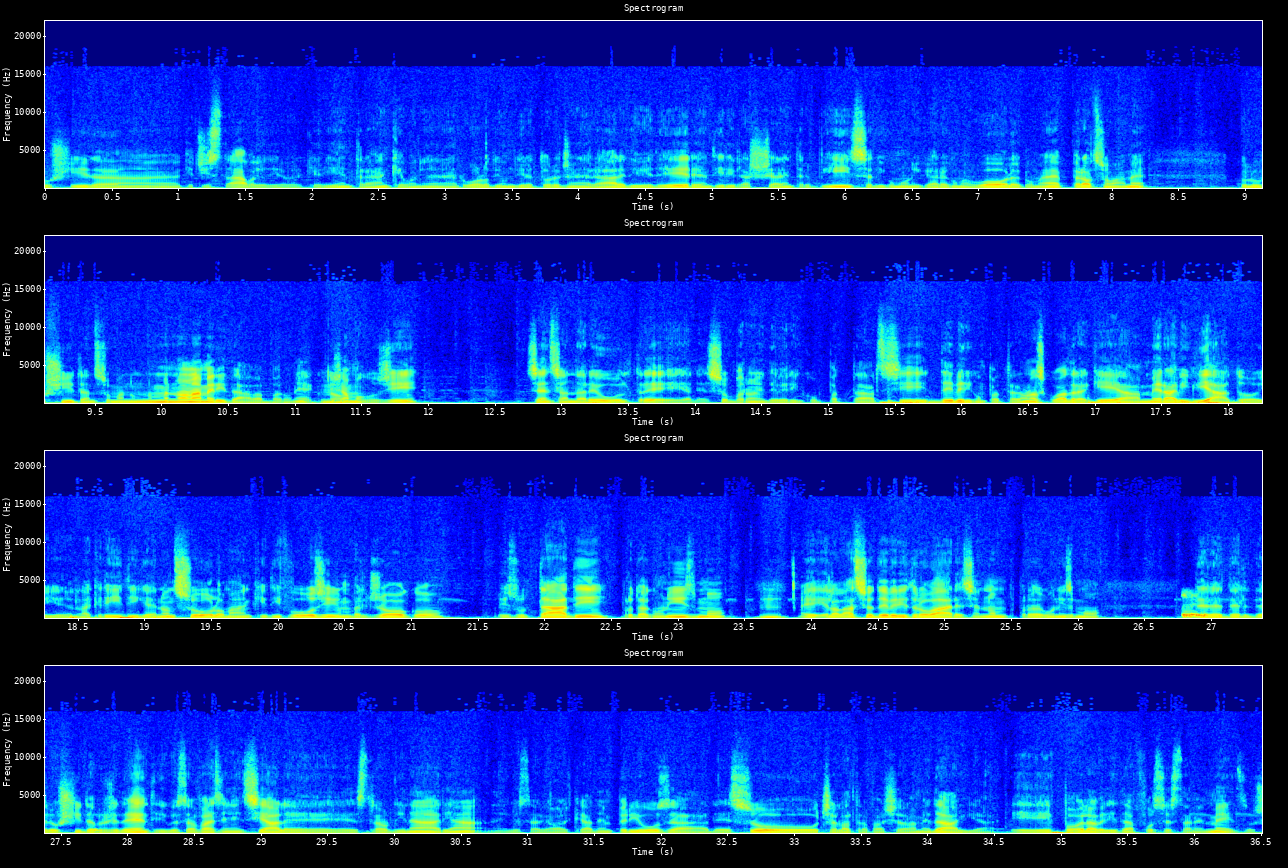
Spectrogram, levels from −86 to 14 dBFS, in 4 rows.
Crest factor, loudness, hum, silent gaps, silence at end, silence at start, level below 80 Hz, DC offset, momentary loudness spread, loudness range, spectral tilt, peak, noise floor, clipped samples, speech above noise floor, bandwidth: 22 dB; -24 LUFS; none; none; 0 s; 0 s; -34 dBFS; under 0.1%; 12 LU; 6 LU; -5 dB/octave; -2 dBFS; -47 dBFS; under 0.1%; 24 dB; 18.5 kHz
